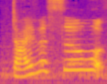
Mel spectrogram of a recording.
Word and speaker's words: Dyvicl: comparison of these new divasil metallic gel pens that you can buy on amazon and at least i think that's how you pronounce the company name d-y-v-i-c-l i've seen a couple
